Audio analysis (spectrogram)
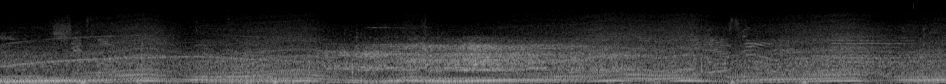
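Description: Police car driven along a sidewalk in GTA IV: a continuous engine drone with rising and falling revs and some tire skidding, loud and close, with a voice talking over it.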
